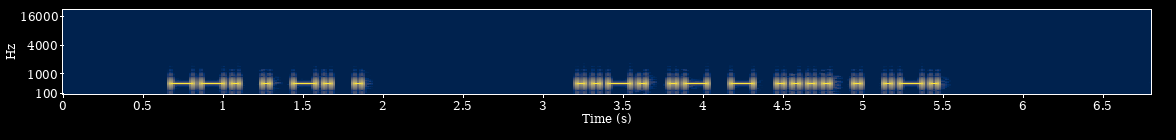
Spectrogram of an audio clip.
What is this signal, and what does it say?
Morse code, heard as a keyed tone, about 25 wpm, 550 Hz. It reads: GENE FATHER
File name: Ultimate Word List / 25WPM Ultimate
